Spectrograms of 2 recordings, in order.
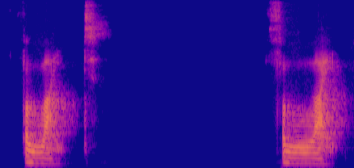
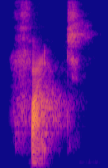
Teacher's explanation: we have a consonant cluster right f and l flight flight here we do not have a consonant cluster there's only one consonant sound that's the f sound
